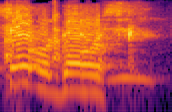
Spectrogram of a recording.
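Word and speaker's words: Severogorsk: You totally butchered that. We're going to Severgorsk.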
